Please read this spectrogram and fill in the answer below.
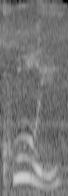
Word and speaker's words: coulis: It's pronounced coulis.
